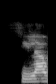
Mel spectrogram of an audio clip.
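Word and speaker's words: Scylla: शीला बोलते हैं और इसको क्या बोलते हैं? कैरबिडिस। ठीक है। कैरबिडिस। ठीक है। कैरबिडिस बोलते हैं इसको, और इसको बोलते हैं शीला। तो याद रखना, बिटवीन शीला एंड कैरबिडिस मतलब क्या होता है?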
